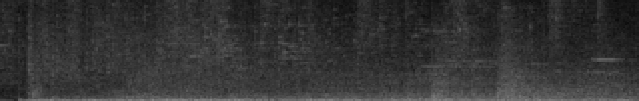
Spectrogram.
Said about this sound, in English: The floorboard shook with the power of the blast, and flame exploded into a funnel shape around the oak table.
